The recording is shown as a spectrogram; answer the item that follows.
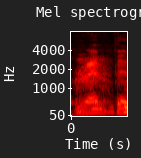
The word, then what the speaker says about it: Renteria: Am I overreacting for wanting Aaron Boone gone when the Chicago White Sox fired Rick Renteria or Renteria? Yeah. I don't know why I said Renteria. I think I was reading it phonetically, and I forgot that I have some Hispanic roots in me. – Renteria. – Rick Renteria. Renteria. – Roll those R's, man.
